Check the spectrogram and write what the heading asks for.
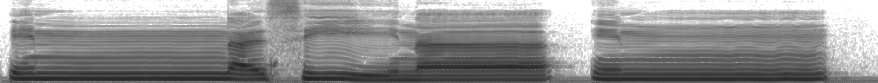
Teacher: اس کے بعد ہے ان نسینا، ان، یہ ہو رہا ہے غنہ، اور غنے کے ساتھ ساتھ ادغام مع الغنہ بھی ہو رہا ہے، یعنی نون ساکن کے بعد نون آ رہی ہے، تو اس کو ہم نے لازمی ناک سے 3 سیکنڈ تک ہم نے اس کی آواز نکالنی ہے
